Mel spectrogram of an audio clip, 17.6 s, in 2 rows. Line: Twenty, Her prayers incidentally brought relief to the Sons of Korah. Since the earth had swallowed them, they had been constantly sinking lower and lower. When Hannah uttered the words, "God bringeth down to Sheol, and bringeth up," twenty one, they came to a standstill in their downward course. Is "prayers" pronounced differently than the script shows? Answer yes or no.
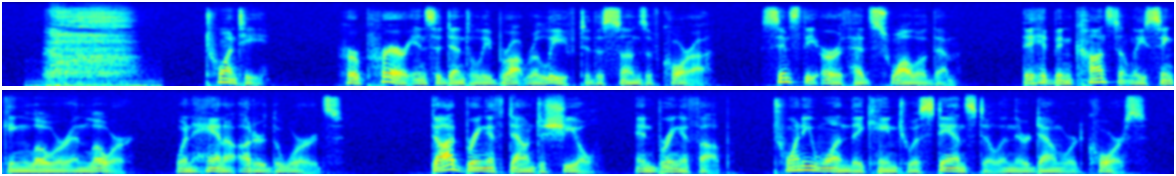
yes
